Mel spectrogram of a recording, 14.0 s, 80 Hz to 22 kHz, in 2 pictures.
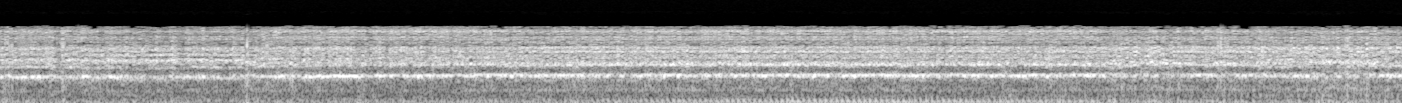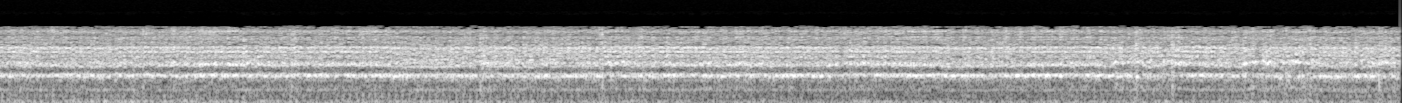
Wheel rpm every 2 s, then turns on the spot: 140, 150, 150, 150, 150, 150, 150.
none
